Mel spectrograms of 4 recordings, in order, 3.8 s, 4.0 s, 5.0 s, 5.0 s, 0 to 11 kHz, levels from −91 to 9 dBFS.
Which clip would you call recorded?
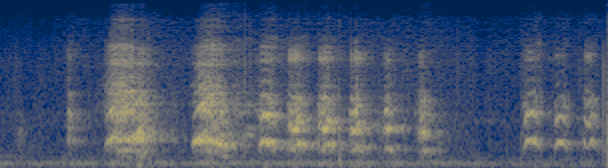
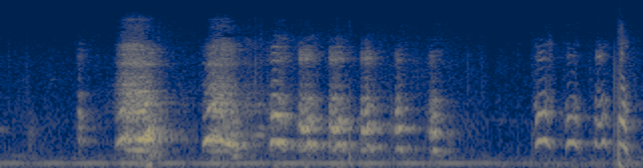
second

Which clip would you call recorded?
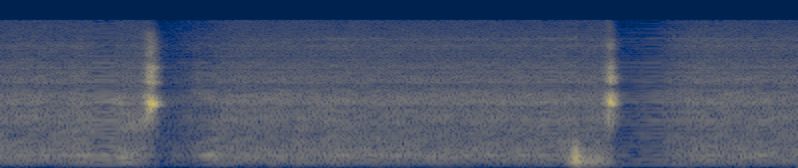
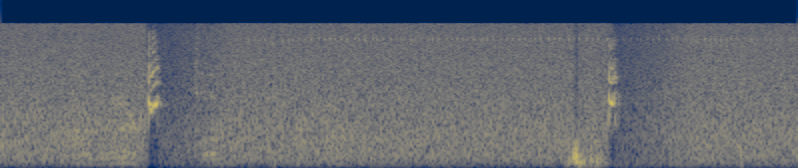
second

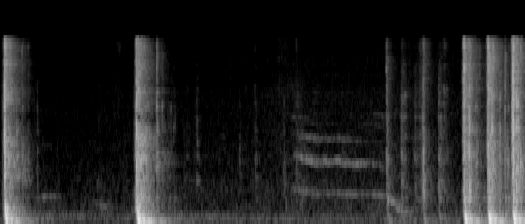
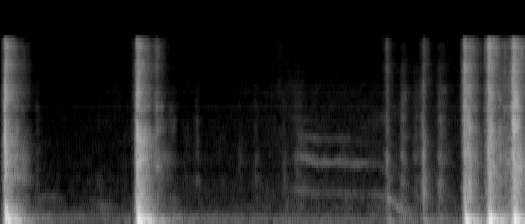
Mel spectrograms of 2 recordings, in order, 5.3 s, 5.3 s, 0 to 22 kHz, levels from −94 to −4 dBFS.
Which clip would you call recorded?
first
